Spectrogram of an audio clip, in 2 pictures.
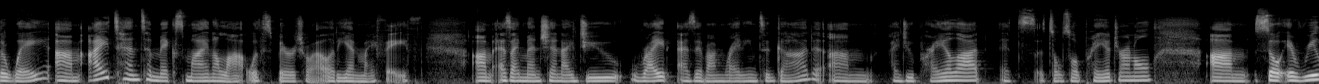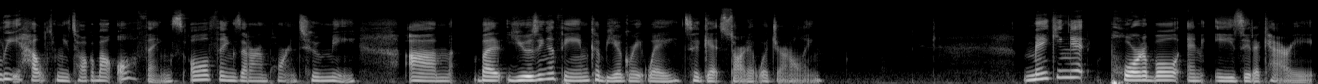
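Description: No technical faults occur anywhere in the recording, so there is nothing to describe in time order.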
